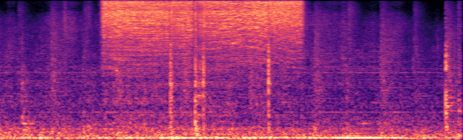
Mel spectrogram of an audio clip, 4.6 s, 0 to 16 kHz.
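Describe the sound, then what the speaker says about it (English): Brake cleaner sprayed onto the front brake rotor disc of a 2015-2020 Dodge Charger during a PowerStop Z26 rotor and pad install: one close, loud, steady hiss lasting about two seconds, with quieter shop ambience before and after. "So now we're gonna spray the disc"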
